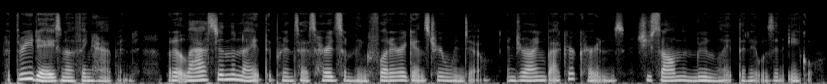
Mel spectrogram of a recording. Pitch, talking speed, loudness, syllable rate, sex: 180 Hz, 245 wpm, -19 LUFS, 6.2 syllables/s, female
